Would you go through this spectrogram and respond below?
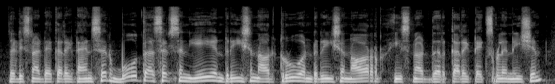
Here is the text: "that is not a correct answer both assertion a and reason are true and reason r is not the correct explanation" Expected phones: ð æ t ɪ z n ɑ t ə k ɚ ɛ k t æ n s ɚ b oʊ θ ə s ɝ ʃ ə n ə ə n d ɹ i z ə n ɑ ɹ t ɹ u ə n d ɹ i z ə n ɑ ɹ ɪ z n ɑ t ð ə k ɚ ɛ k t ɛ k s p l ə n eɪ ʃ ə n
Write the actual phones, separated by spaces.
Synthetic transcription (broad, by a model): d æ t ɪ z n ɑ t ə k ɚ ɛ k t æ n s ɚ b oʊ t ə s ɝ s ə n ə ə n d ɹ i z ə n ɑ ɹ t ɹ u ə n d ɹ i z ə n ɑ ɹ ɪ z n ɑ t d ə k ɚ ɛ k t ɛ k s p l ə n eɪ ʃ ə n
